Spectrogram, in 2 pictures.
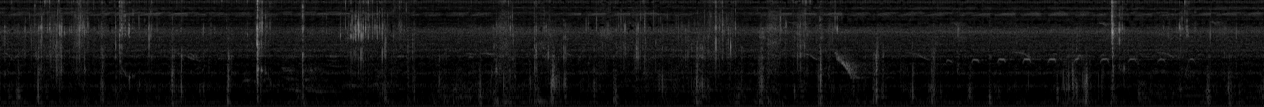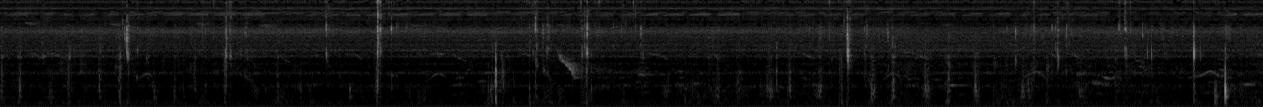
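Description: Close-up mouth sounds of a person eating rice and vegetables by hand: chewing and lip smacks, heard as many short, sharp, irregular clicks.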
